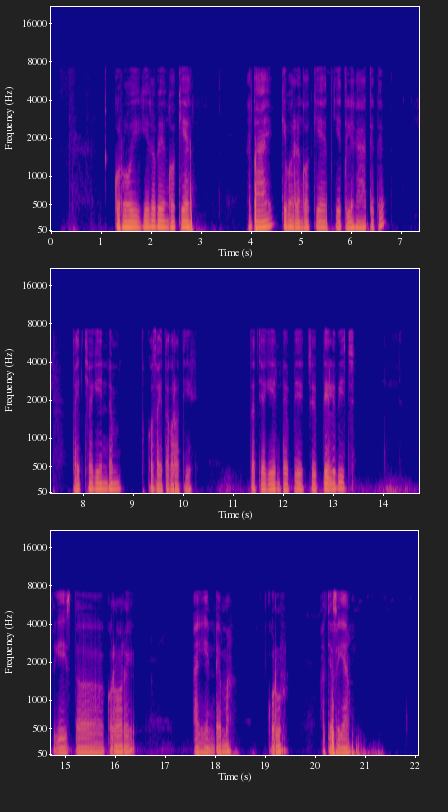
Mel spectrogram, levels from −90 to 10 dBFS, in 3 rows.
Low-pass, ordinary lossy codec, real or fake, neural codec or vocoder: 7.2 kHz; none; real; none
